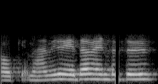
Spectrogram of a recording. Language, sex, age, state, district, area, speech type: Malayalam, male, 18-30, Kerala, Kozhikode, urban, conversation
